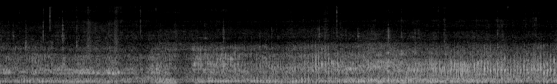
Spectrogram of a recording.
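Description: Mitsubishi Montero Sport's engine working hard under load as the SUV climbs a steep snowy slope, growing gradually louder.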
